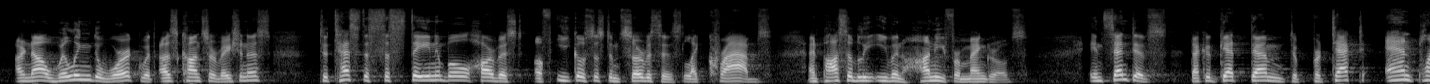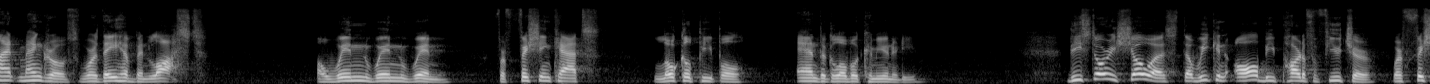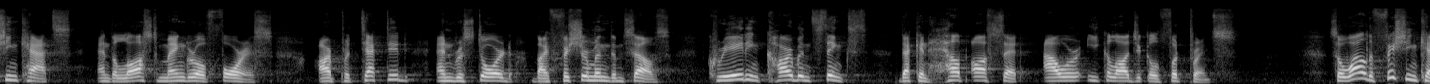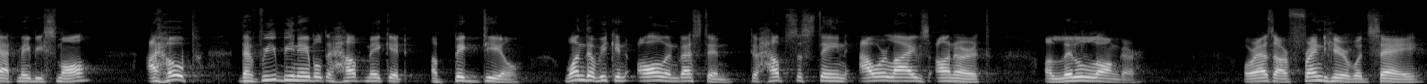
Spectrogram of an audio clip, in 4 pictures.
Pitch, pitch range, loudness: 165 Hz, 145-180 Hz, -19 LUFS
